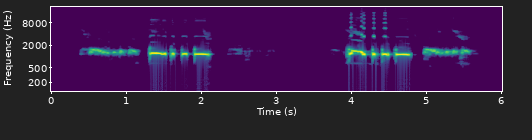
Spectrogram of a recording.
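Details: Local zebra dove (perkutut) singing to invite other doves to call: twice a smooth, level coo runs into rapid staccato cooing notes, followed by one more smooth coo at the close.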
